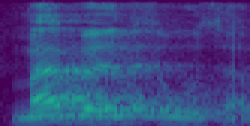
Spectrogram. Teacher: با کو یا سے ملانا ہے، جلدی پڑھنا ہے. مبثوثہ، با ساکن پہ قلقلہ ہے، تا نرمی سے پڑھیں گے اور لمبا کریں گے. مبثوثہ، تا کو تائے مربوطہ سے ملانا ہے وقفاً، یہ ہاں میں تبدیل ہو جائے گی اور اس پہ حمز ہوگا.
